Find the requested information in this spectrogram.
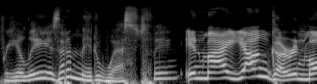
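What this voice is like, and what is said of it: Usual voice. Nothing is said of it.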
